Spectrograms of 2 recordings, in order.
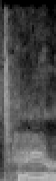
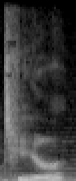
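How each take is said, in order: First: The vowel sounds like the one in care. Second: The vowel sounds like the one in here. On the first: A rip, like a tear in reality. The speaker calls it right. "Tear in reality" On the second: A drop from crying. The speaker calls it wrong. "not Tear"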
